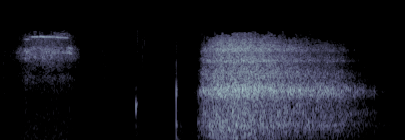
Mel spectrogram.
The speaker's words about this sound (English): And just softly say to yourself, I am prosperity. I am prosperity. I am prosperity. Deep breath.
